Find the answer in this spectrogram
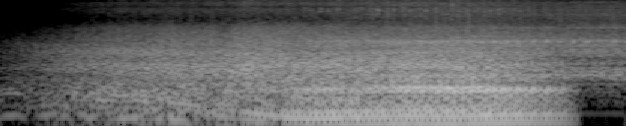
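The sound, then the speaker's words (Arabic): A low, rumbling engine grows steadily louder over a bed of broad noise as a black car approaches a traffic checkpoint, then the sound cuts off abruptly. No voices are heard. “في تلك اللحظة رأت السيارة السوداء تقترب من النقطة المرورية مجددا.”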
